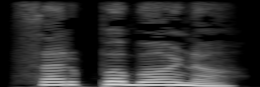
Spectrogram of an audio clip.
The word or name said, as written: ಸರ್ಪಬಾಣ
